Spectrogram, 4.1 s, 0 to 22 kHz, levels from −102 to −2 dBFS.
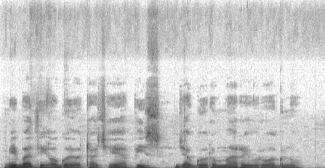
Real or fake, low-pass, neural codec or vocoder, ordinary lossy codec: real; none; none; none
